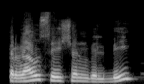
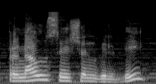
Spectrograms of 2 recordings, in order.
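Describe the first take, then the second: The two takes are said the same way.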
